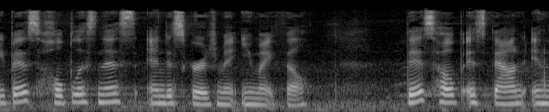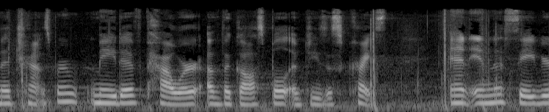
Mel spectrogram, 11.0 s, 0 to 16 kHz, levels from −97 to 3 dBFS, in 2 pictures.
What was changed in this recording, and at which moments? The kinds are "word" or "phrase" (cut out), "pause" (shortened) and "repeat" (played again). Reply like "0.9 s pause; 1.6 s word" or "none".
none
